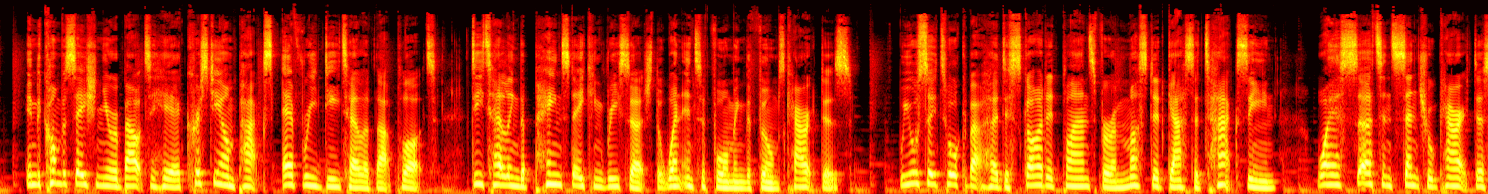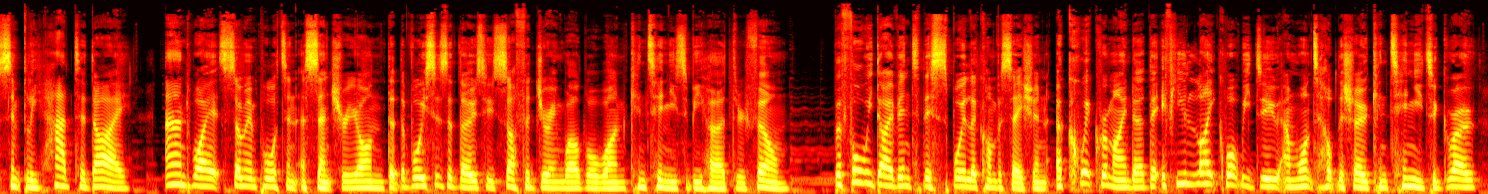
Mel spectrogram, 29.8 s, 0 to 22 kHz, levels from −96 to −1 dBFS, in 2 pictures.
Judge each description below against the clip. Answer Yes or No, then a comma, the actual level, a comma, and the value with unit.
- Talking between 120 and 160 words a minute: No, average, 200 wpm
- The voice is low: No, medium, 160 Hz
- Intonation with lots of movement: No, average, 4.8 semitones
